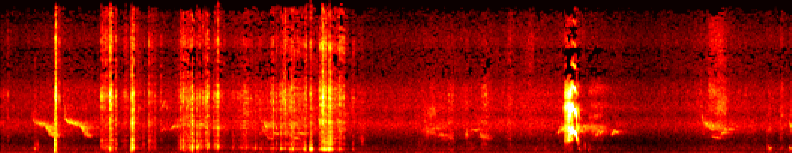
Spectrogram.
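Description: Steel spade digging into yard soil: a run of strokes as the blade chops and scrapes through the dirt, through the first half. Near the end comes a brief high squeal, the loudest sound, with faint bird chirps behind.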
